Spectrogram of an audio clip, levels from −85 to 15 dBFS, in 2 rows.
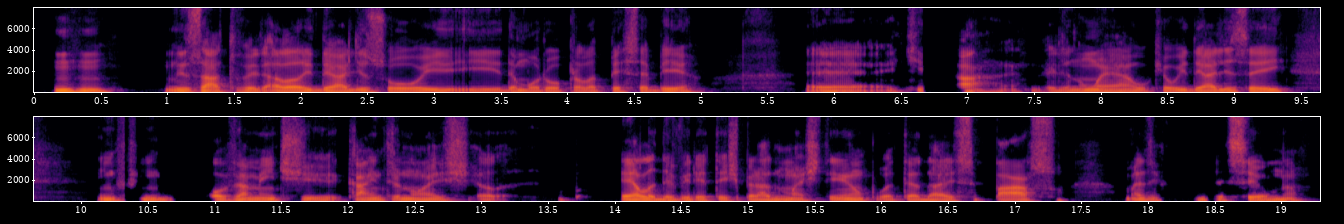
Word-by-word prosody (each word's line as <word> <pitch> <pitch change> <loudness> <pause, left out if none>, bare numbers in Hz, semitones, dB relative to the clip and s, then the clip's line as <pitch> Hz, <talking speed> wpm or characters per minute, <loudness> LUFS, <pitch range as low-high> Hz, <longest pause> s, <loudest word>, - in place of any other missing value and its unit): Uhum, 100 -3 +4 0.4
exato, 90 -5 +3
velho, 75 -5 +1
ela 80 +1 +5
idealizou 85 0 +2
e 80 -4 +1
e - - -3
demorou 80 0 0
pra 80 0 -6
ela 85 +1 -1
perceber, 85 -1 -1 0.8
eh, 70 +1 -1
que: - - -5 0.3
"Ah, 70 +2 0 0.3
ele 70 +1 -4
não 90 +3 +2
é 75 +1 0
o 85 0 -1
que 85 +2 -10
eu 85 0 +2
idealizei", 100 +4 +2 0.7
enfim, 80 -5 -1 0.3
obviamente, 85 -3 0
cá 85 0 0
entre 80 0 -1
nós, 75 -1 -1
ela - - -5 0.4
uba - - -16 0.3
ela 95 -2 +6
deveria 75 0 0
ter 80 - -3
esperado 70 -1 -1
mais 75 -1 -1
tempo 85 -1 -1
até 70 +2 -2
dar 75 +1 0
esse 75 0 -4
passo, 85 0 +1 0.4
mas 100 0 -1
enf - - -6 0.2
aconteceu, 70 - 0
né. 70 0 -1
80 Hz, 130 wpm, -24 LUFS, 75-90 Hz, 0.8 s, ela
